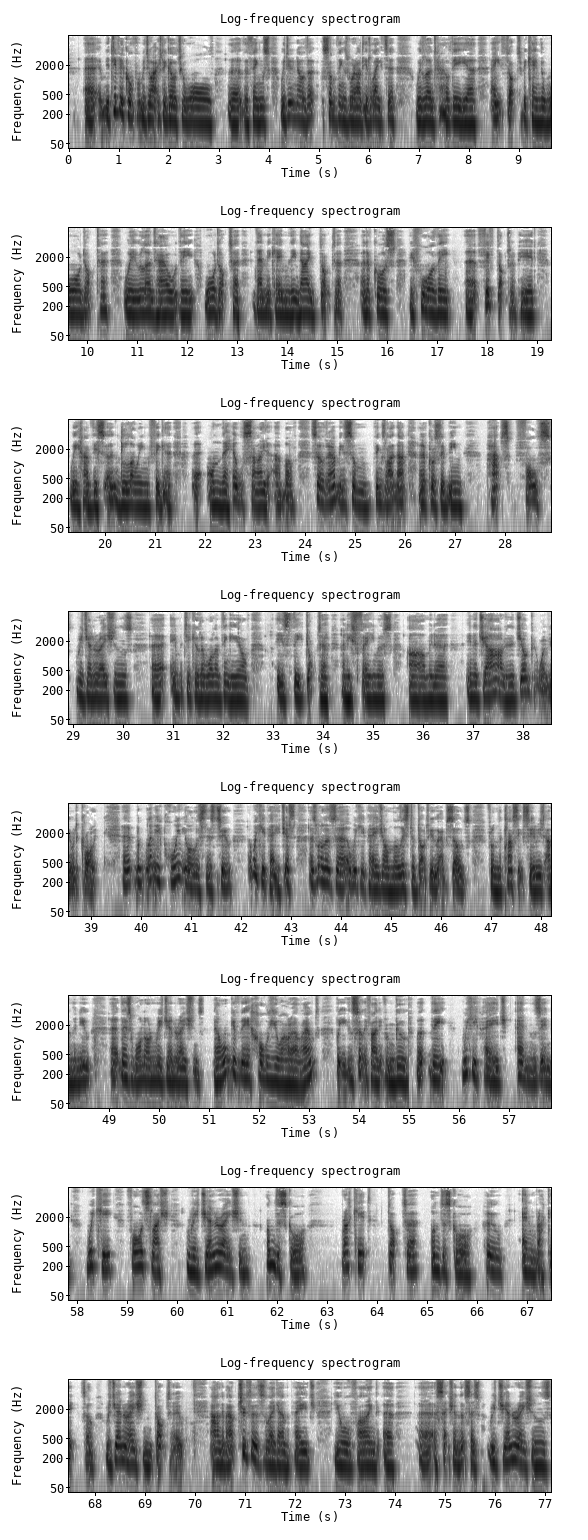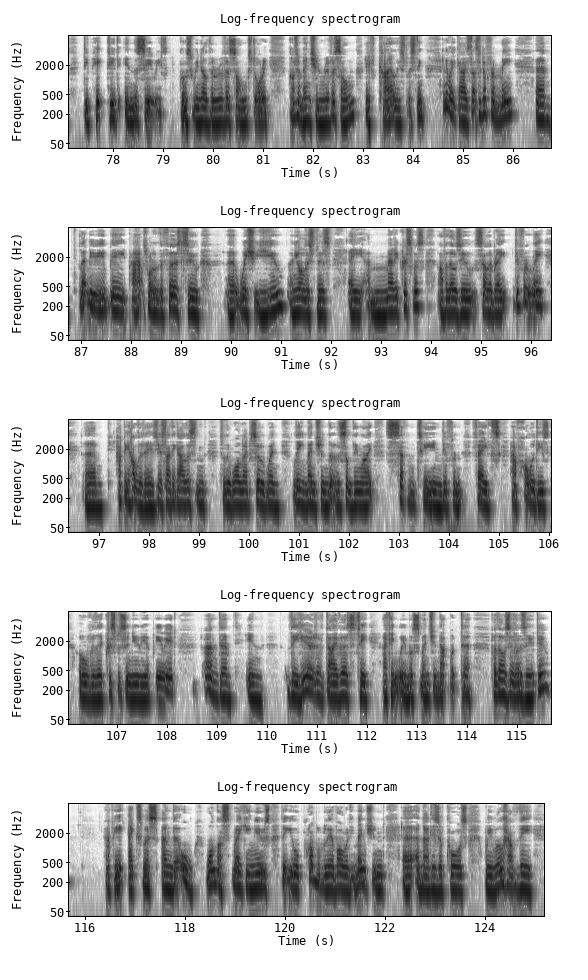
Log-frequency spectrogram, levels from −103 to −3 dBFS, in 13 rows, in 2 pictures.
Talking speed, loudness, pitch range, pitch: 160 wpm, -20 LUFS, 135-165 Hz, 140 Hz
